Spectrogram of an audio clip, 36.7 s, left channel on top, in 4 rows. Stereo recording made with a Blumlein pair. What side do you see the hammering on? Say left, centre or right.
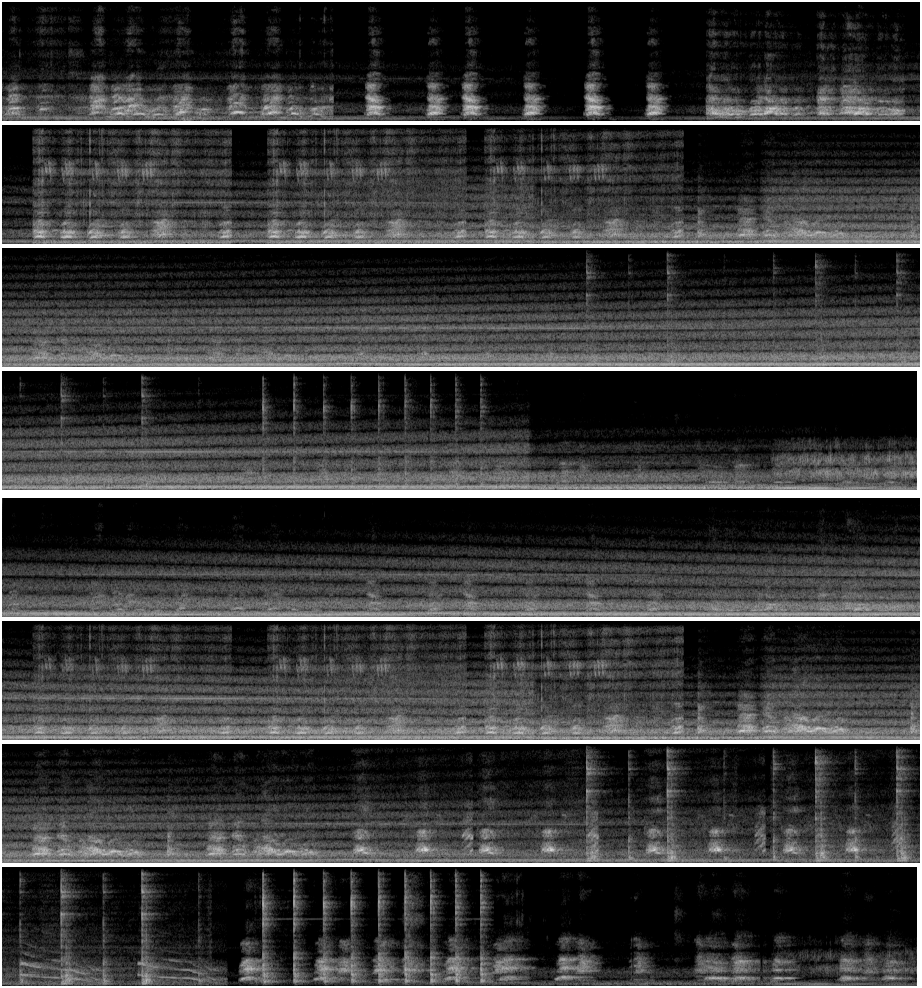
right.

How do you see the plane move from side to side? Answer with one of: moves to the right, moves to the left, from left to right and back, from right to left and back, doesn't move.
moves to the left.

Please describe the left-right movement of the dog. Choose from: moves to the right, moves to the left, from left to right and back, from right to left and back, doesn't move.
moves to the right.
